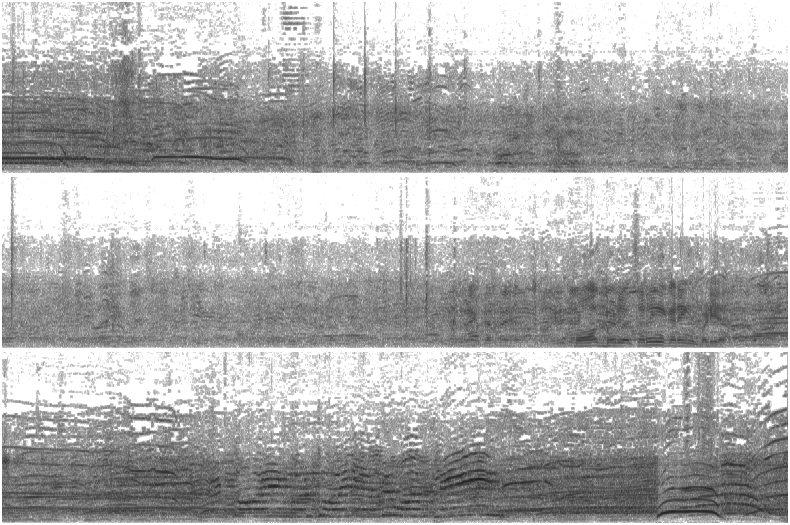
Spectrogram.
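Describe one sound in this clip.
A large crowd of men and women chatters and calls out loudly outdoors.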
